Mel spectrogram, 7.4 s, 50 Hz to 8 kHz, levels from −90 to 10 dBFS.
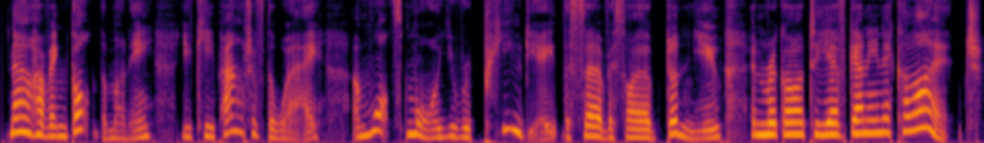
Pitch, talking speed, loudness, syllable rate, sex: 215 Hz, 220 wpm, -19 LUFS, 6.0 syllables/s, female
